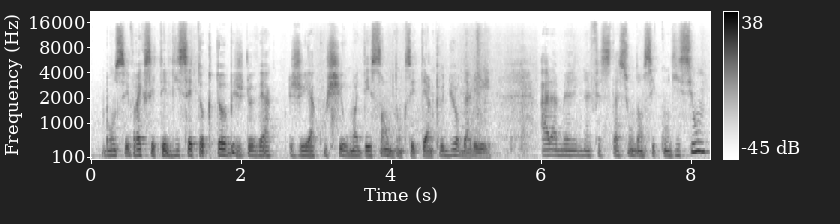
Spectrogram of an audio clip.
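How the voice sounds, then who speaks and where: Over noticeable background noise, a woman with a very deep, low pitch speaks at a moderate pace with fairly even intonation. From France, Nanterre. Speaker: witness of the Algerian war. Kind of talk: testimony.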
